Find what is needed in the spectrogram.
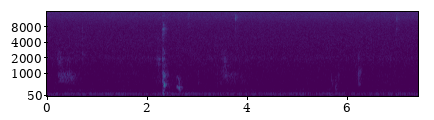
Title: Night hiccups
